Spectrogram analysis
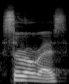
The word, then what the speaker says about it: Sorores: Sorores.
